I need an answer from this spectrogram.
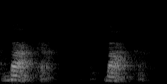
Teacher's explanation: Sempre o V vai ter som de B, mas é um leve som de B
